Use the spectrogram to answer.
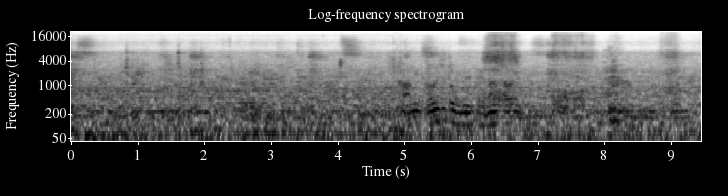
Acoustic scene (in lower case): restaurant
